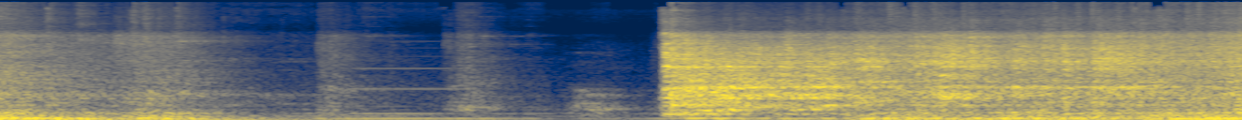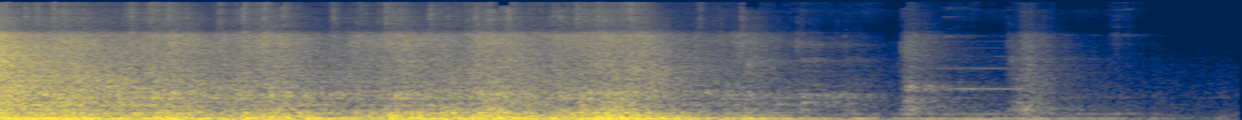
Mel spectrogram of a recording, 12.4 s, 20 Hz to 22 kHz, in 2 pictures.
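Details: Turbo Trans Am's first start after years, with 15 to 20-year-old fuel, after fixing a wrongly installed distributor rotor and possibly fuel-wet spark plugs: short cranking bursts, then it catches and settles into a rough steady idle amid heavy smoke.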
